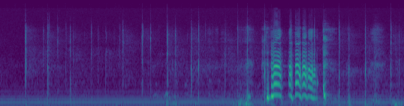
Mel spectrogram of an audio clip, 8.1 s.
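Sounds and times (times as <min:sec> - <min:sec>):
hands clapping a rhythm: 0:00.5 - 0:08.0
brief voiced laughing sound: 0:02.8 - 0:07.9.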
